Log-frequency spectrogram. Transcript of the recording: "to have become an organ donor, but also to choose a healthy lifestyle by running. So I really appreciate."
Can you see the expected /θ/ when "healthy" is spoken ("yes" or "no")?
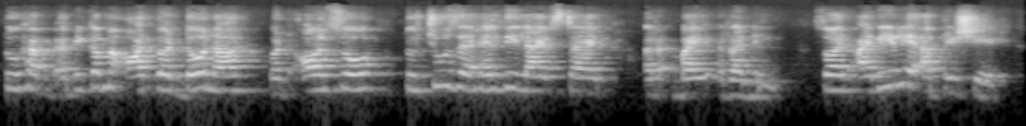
no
